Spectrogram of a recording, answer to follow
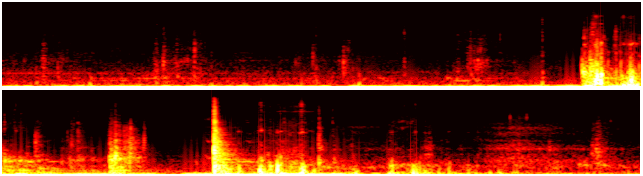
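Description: Footsteps and handling knocks, then a few loud thunks about three and four seconds in: a vehicle door being opened and shut as someone climbs into the cab.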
